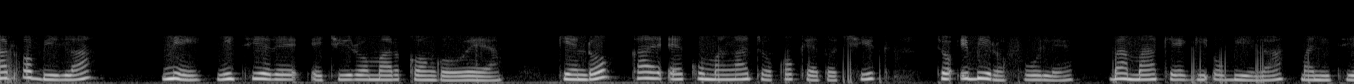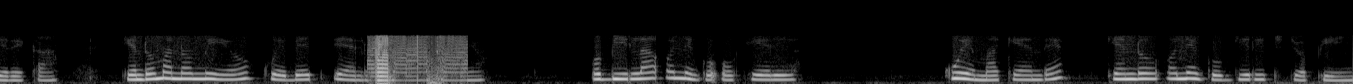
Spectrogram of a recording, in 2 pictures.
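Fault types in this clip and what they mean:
mu-law and A-law mixed up: the mu-law speech gets read as A-law from 17.22 to 18.22 s, so levels scramble and it turns harsh, gritty and noisy.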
